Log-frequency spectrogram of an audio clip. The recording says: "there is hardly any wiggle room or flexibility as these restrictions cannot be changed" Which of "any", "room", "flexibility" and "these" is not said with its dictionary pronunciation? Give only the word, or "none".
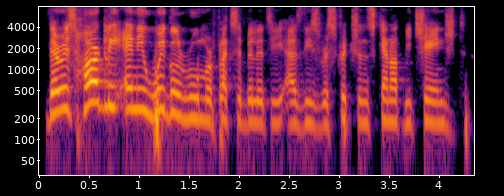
none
